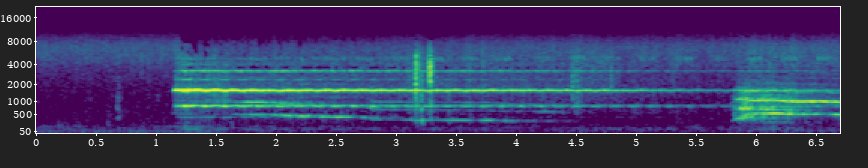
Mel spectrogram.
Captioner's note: light dramatic music; wolf howling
